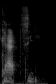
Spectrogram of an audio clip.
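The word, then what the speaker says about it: Cait Sith: c gatsy well it spelled kate sith but it's pronounced catsy i'm guessing he has no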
